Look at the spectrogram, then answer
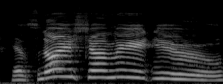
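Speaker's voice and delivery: very slow, forced out through gritted teeth. Retelling a character greeting someone with a forced grin: imitating talking through clenched teeth. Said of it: "clenching her teeth and, like, looks super awkward".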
